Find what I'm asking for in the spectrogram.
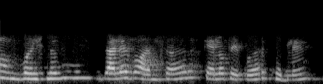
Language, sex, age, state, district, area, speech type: Goan Konkani, female, 18-30, Goa, Murmgao, urban, conversation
